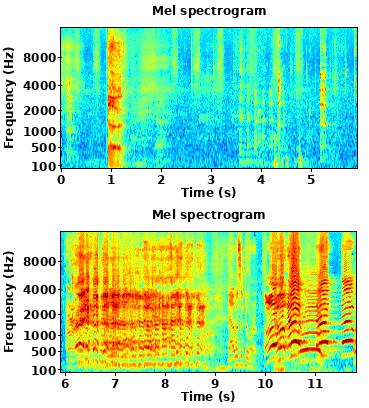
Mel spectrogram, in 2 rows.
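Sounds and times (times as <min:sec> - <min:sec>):
loud throaty burp: 0:00.9 - 0:01.4, 0:05.2 - 0:05.5
laughter: 0:03.5 - 0:04.6, 0:06.0 - 0:09.2
speech: 0:06.0 - 0:11.8.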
